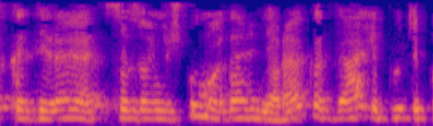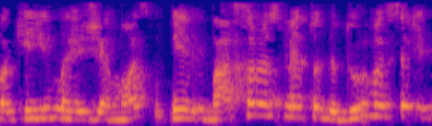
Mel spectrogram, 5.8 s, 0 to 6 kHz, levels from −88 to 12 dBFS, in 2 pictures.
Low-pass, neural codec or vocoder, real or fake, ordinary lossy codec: 5.4 kHz; codec, 24 kHz, 3 kbps, HILCodec; fake; MP3, 24 kbps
